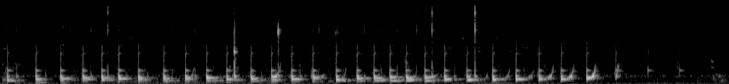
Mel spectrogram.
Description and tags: This is the noise my bathtub faucet makes once you have turned off the water. Recorded with a Cold Gold contact mic into a Zoom H4.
